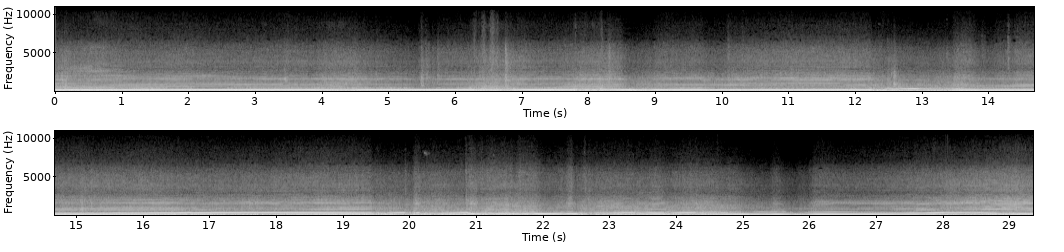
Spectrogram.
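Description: Track car's engine running hard at high revs, heard from inside the stripped, caged cabin on a lap. Its pitch holds steady, drops about twelve seconds in, rises and falls a few times, sinks lowest a little before the end and then climbs again as the car accelerates.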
